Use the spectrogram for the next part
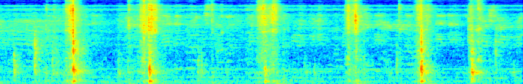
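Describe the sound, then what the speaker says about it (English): A knife slices through food on a cutting board while seafood chowder is being prepared. Several separate, sharp thunks land about a second apart, fairly close and moderately quiet, with no talking. "We're just gonna slice it in half."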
